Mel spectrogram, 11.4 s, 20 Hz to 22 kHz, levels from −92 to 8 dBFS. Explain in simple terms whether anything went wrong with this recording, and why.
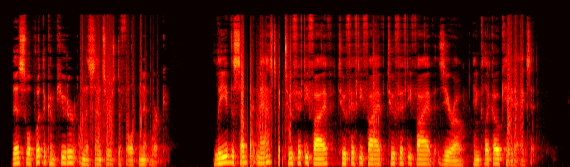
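Loose connector crackle: a dirty or worn plug keeps cutting the signal in and out, giving scratchy bursts at 1.6–3.18, 4.82–5.83, 7.46–7.77 and 10.15–11.41 s.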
